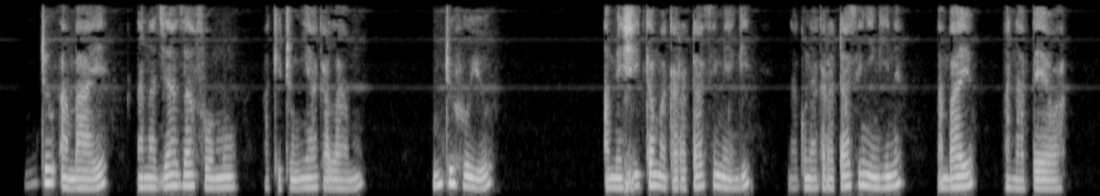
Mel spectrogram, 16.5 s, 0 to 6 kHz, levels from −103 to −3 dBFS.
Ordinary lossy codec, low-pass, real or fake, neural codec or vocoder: MP3, 32 kbps; 5.4 kHz; real; none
